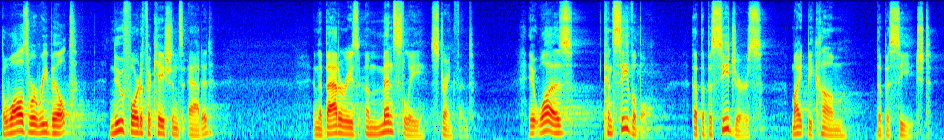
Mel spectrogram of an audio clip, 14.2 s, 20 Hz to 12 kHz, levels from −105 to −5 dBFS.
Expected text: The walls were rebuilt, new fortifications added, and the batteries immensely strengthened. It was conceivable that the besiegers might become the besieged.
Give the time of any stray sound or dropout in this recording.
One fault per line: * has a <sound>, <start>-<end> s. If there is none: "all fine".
all fine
